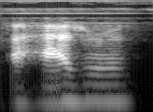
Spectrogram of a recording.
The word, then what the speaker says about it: Ahasuerus: The rabbis look at this and they say this applies to Esther before she goes before Ahasuerus. So the way you say Ahasuerus, how do we say it in English? Ahasuerus or Ahasuerus or whatever. – Yeah, Ahasuerus.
